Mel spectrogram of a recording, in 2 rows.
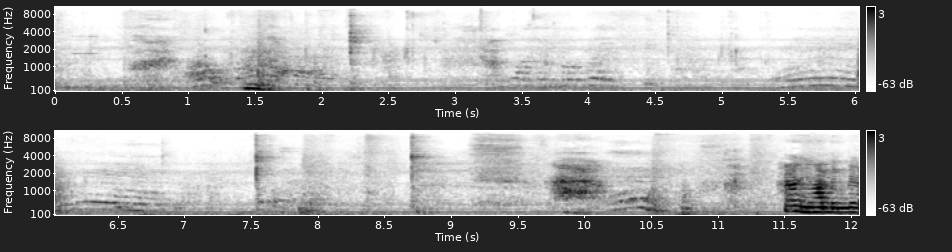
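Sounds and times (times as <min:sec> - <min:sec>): person eating: 0:00.0 - 0:10.4.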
